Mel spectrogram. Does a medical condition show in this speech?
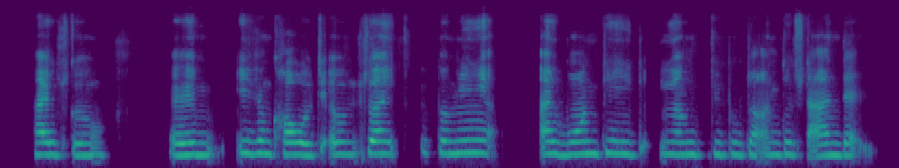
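Yes: cerebral palsy; from birth, maternal CMV, eight weeks ICU, confirmed nine months, profound deafness, cochlear implants from two.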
